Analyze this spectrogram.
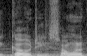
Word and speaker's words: Goetia: well like not ocean are pronounced this gota or goatee according to the readme file it's been anglicized to be goatee so I'm going to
